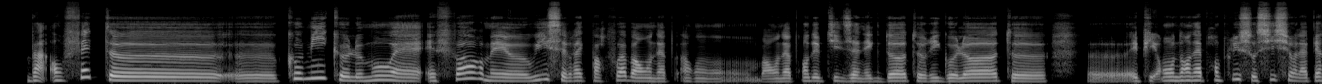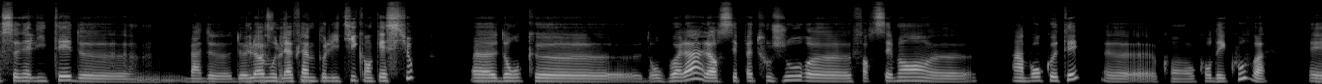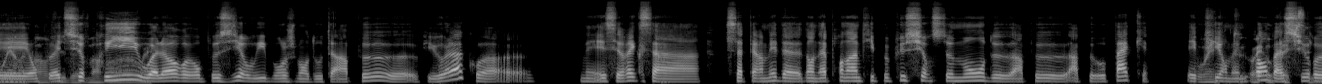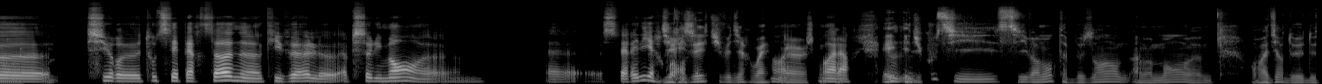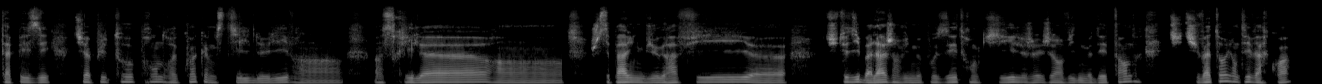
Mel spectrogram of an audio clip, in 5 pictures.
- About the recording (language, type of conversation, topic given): French, podcast, Comment fais-tu pour décrocher des écrans le soir ?
- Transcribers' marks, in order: drawn out: "heu"; "opaque" said as "opèque"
